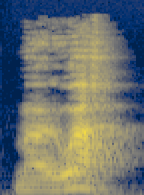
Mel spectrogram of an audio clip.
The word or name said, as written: mat a-walch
